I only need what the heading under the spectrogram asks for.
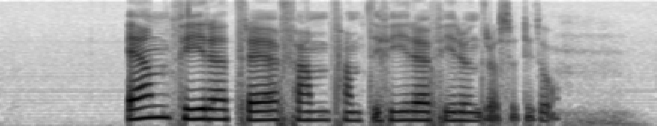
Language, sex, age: Norwegian, female, 18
